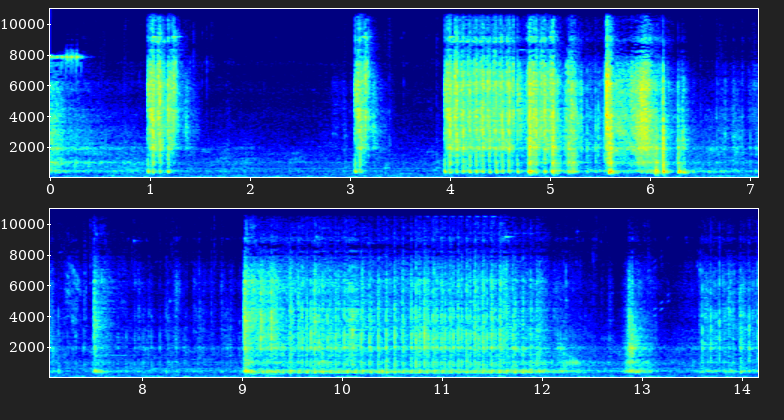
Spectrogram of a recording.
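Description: Rapid gunfire crackles in short and long bursts.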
